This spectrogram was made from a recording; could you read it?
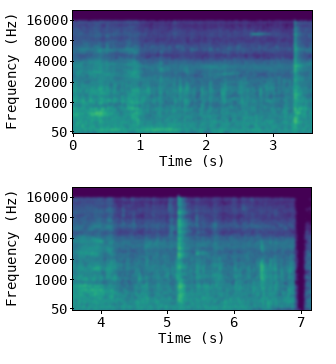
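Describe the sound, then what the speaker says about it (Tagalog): Thick champorado with chocolate bubbles in a pot while a spoon stirs it, a soft continuous simmer broken by a few sharp clinks of utensil on metal, fairly quiet with no talking. "kumukulo na po yung champorado. Haluin lang po natin"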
